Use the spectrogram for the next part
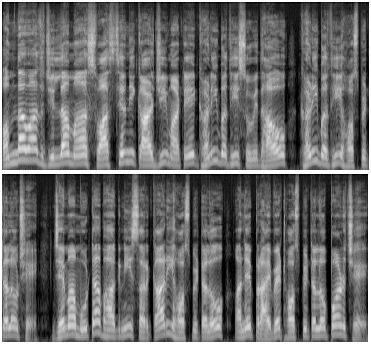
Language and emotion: Gujarati, neutral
